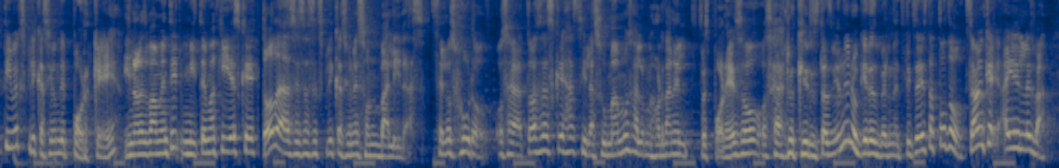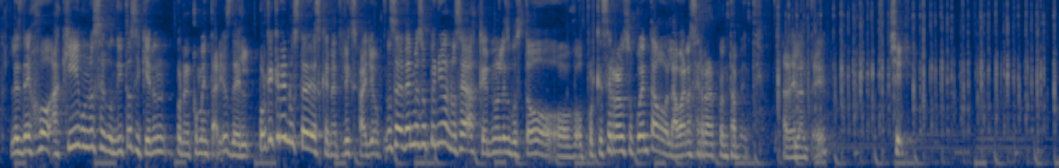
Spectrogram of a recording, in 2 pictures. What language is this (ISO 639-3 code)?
spa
